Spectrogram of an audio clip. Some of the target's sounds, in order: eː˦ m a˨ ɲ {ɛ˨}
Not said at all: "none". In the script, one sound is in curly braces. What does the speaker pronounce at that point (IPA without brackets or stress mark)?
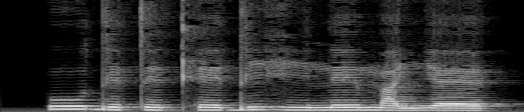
ɛ˨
